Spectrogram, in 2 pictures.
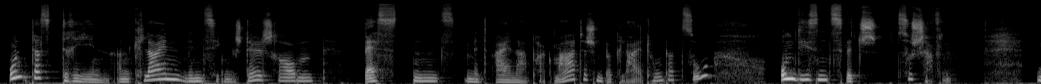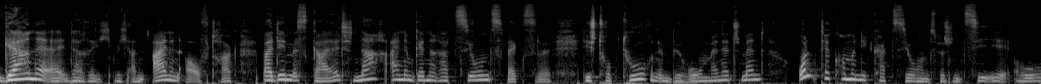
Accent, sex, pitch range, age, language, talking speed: German, female, 140-215 Hz, 50-69, German, 120 wpm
